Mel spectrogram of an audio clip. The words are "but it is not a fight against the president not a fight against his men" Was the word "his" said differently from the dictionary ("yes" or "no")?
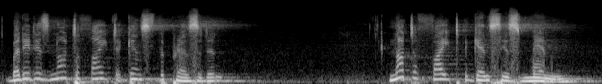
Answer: no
